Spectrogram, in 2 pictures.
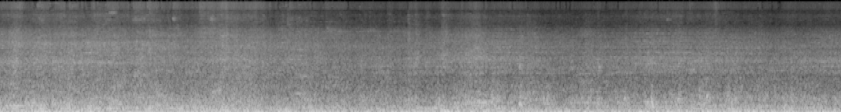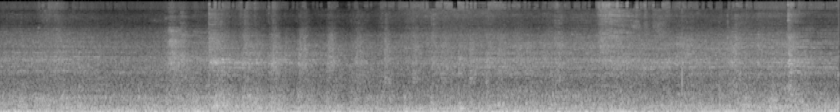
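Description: A Norfolk Southern freight train rolls past westbound, a steady, loud rumble of wagons with rhythmic clickety-clack from the wheels over rail joints and faint metallic squeals, continuing throughout.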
